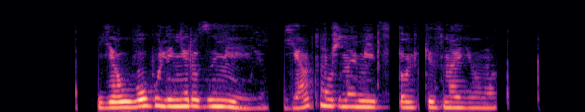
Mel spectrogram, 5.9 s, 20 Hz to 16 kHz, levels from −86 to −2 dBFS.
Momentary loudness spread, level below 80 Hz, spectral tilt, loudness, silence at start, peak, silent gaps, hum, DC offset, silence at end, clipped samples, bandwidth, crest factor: 17 LU; -60 dBFS; -9 dB/octave; -19 LUFS; 1 s; -2 dBFS; 2.72-2.83 s, 3.95-3.99 s; none; under 0.1%; 0.9 s; under 0.1%; 7 kHz; 18 dB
